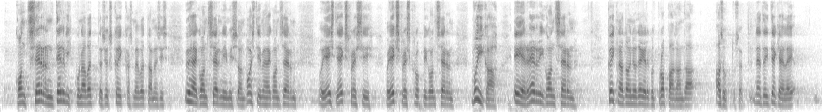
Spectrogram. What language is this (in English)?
Estonian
